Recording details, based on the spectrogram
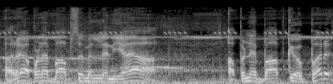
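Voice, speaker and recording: A man's voice: a little high, moderate pace, lightly acted. A man voicing a stern village police inspector, explaining in a brusque, accusing way in a cartoon. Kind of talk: cartoon voice acting. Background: music.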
